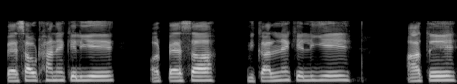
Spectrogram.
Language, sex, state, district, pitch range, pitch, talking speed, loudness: Hindi, male, Bihar, Araria, 170-195 Hz, 190 Hz, 145 wpm, -18 LUFS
